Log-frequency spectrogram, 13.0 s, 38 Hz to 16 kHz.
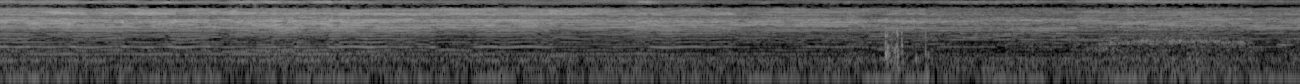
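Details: A SkinPen microneedling pen at 1.25 mm depth on an adult man's skin during microneedling with PRP, after radiofrequency treatment and under ProNox: steady high-pitched electric buzzing from the rapidly pulsing pen, with brief clicks and faint room noise.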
